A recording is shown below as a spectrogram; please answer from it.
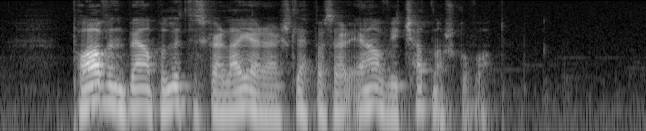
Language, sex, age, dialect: Faroese, male, 36-60, Suðurstreymoy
